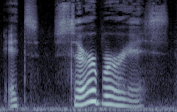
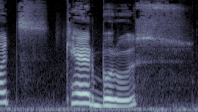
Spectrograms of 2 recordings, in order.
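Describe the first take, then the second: First: Cerberus begins with a soft S sound. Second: Cerberus begins with a hard K sound. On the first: The speaker calls it wrong. "if I hear you saying" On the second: The speaker calls it right. "N- no"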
